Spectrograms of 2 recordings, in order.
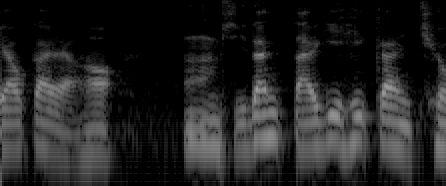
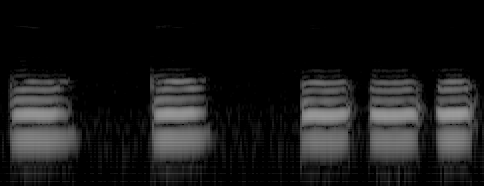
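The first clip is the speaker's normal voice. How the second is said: higher, sustained model chant for repetition; teacher's reading drill; 4 semitones higher, much slower than usual. Shown as a demonstration. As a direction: lead the class in even, held vowels. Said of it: "来，搁一摆哈".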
